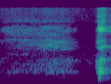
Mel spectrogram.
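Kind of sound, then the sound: human body sound, cough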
